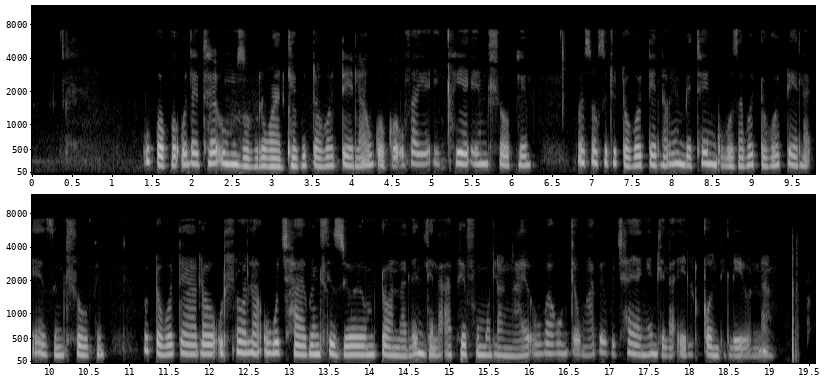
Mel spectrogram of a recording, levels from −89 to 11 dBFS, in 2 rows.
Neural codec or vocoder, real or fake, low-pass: none; real; 7.2 kHz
